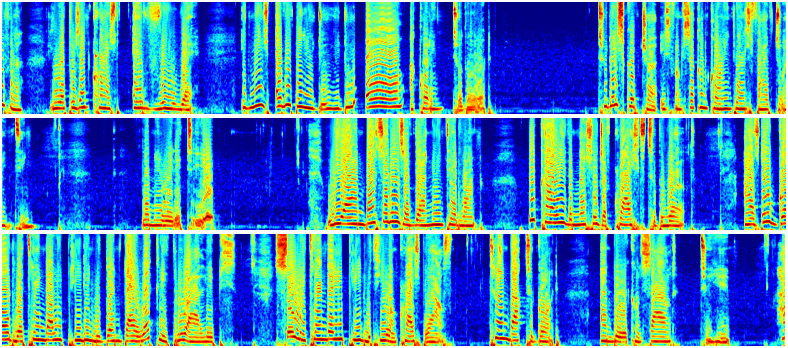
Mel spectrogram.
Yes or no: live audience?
no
